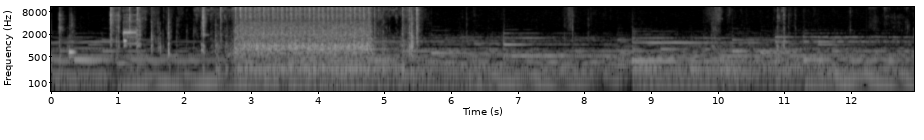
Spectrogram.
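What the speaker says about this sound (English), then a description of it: "I'll put them together as I chain sew" A sewing machine chain-sews fabric pieces for a Christmas-in-a-jar table runner, running in steady bursts with clicks and handling noises between seams, the longest run lasting a couple of seconds.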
